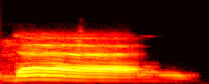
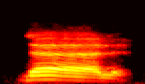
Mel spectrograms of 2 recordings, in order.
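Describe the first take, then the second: First: The word is said slowly, final sound full. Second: The word is said quickly, final sound clipped. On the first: The speaker calls it right. "إذا قرأنا ببطء وبتأني وتؤدة نقول دال" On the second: The speaker calls it wrong. "بسبب السرعة نقول دال"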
